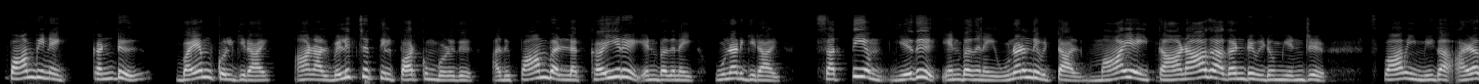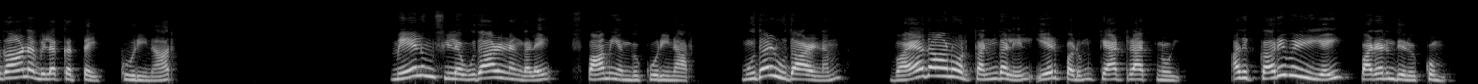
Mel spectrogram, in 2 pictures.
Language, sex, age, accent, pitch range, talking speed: Tamil, female, 20-39, native, 210-285 Hz, 85 wpm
